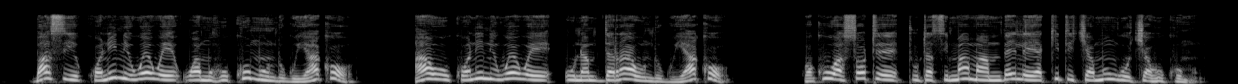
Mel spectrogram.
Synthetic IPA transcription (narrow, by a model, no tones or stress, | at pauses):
ɓasikwaniniwɛwɛwamuɦukumunduɡujakɔ | aukwaniniwɛwɛunam̩ðaɾaunduɡṵjakɔ | kwakuwasɔtɛtutasimamambɛlɛjakitit͡ʃamuŋɡut͡ʃahukumṵ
